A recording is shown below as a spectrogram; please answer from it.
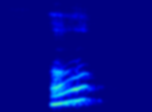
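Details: Pet cat Tommy at home, being cuddled in someone's arms, lets out a single short, clear meow that rises slightly in pitch and lasts about half a second against near silence.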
